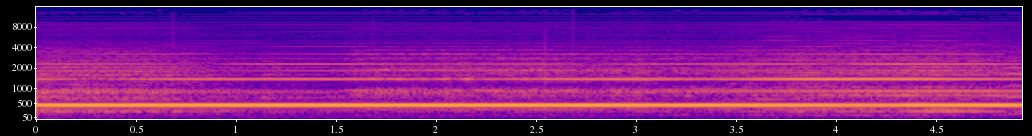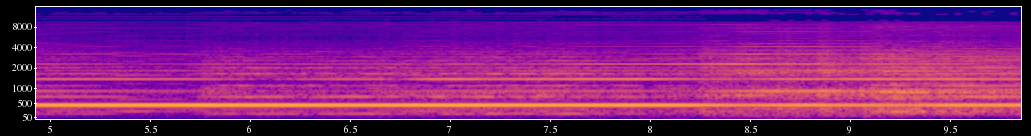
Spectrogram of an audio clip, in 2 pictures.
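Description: Live electronic noise music: a loud, steady drone tone held throughout, with fainter higher tones above it and lower tones that shift in pitch around it.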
